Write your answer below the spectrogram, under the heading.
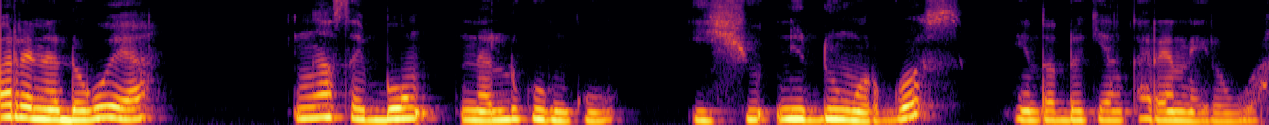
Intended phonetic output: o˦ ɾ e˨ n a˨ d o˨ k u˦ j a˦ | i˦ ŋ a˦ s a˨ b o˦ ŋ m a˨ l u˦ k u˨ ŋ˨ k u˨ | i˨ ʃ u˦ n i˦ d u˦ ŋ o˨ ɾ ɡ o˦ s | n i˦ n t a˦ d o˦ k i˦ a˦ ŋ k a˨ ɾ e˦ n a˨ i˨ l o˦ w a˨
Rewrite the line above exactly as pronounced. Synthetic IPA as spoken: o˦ ɾ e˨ n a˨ d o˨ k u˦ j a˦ | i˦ ŋ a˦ s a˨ b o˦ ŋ n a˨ l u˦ k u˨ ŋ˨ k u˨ | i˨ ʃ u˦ n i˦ d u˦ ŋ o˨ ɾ ɡ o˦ s | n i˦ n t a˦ d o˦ k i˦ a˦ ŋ k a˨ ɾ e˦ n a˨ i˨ ɾ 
